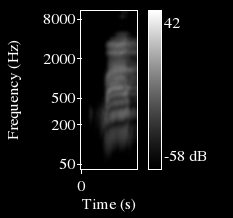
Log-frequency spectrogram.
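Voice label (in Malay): "bakul", Malay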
